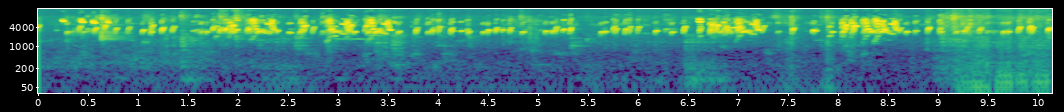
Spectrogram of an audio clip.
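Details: Stimulus recording of goldfinch song for songbirds to learn, with dense liquid twitters and trills in quick phrases, short pauses between them, and a low rumbling noise at the very end.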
